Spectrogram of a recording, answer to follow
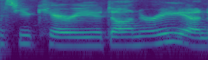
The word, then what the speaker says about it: Eucharia: And hi, my name is Eucharia Donnery, and it's pronounced Eucharia.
